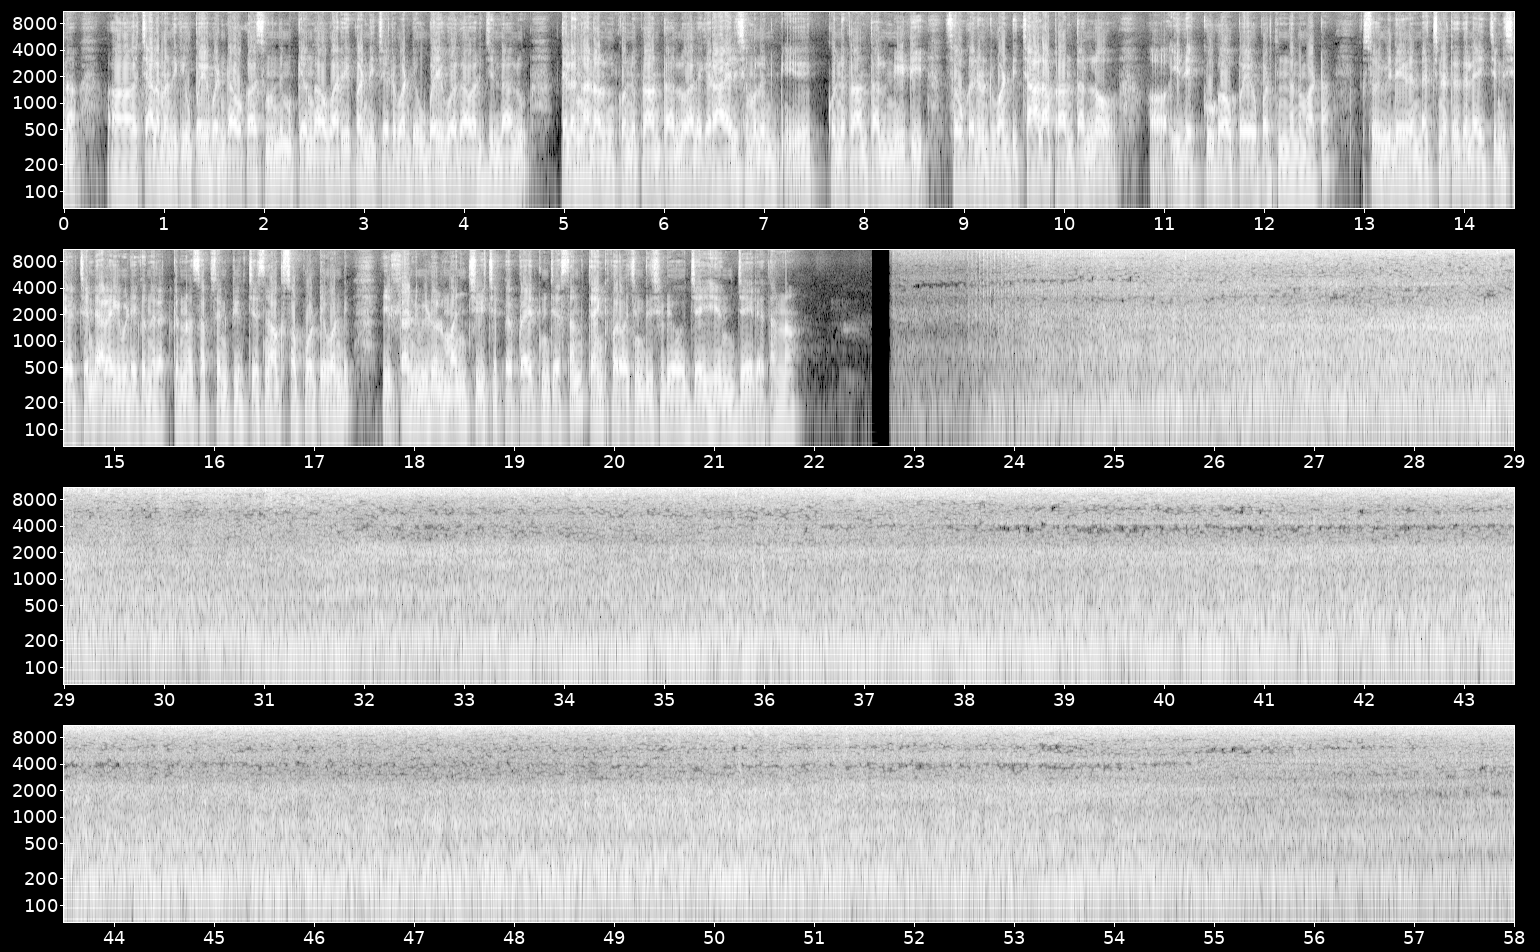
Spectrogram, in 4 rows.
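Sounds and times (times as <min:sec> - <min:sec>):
tractor engine running: 0:22.8 - 0:58.0.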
